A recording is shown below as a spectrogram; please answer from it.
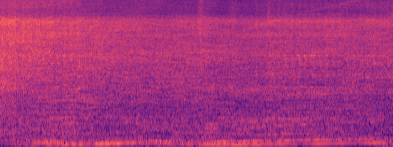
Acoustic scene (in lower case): street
